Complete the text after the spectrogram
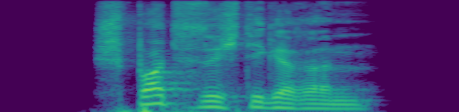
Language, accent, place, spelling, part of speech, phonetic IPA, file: German, Germany, Berlin, spottsüchtigerem, adjective, [ˈʃpɔtˌzʏçtɪɡəʁəm], De-spottsüchtigerem.ogg
- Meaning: strong dative masculine/neuter singular comparative degree of spottsüchtig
